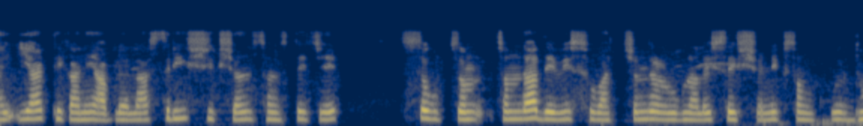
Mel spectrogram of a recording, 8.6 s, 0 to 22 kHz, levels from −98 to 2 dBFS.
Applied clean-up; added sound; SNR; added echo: none; none; none; none.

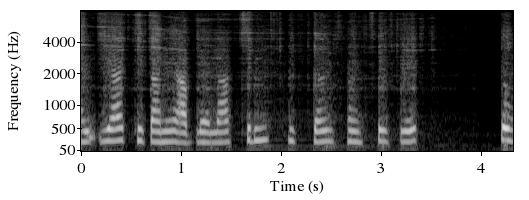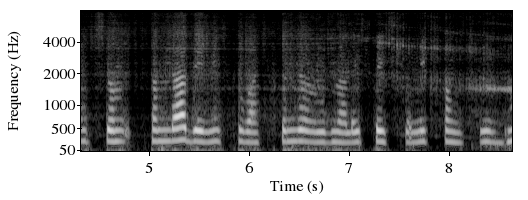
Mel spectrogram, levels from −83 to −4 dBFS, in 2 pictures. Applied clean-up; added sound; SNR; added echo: neural mask model RNNoise.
